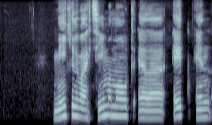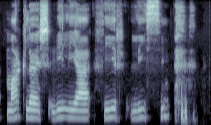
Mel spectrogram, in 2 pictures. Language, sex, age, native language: Icelandic, male, 30-39, Russian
